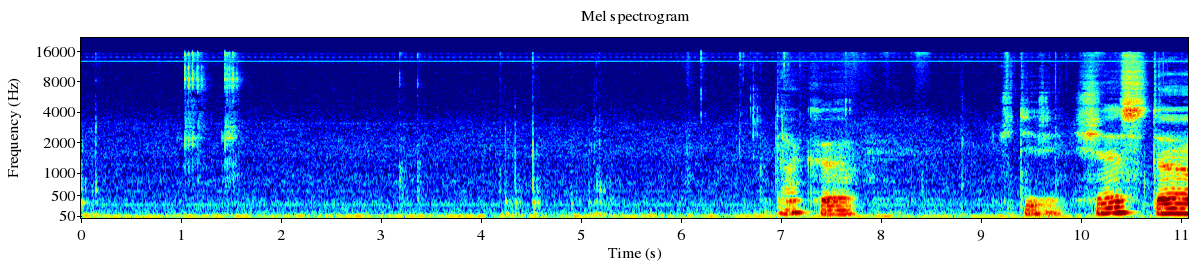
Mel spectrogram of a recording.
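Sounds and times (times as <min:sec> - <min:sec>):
faint steady hum: 0:00.0 - 0:11.0
computer mouse clicking: 0:01.0 - 0:01.6, 0:03.2 - 0:03.5.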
